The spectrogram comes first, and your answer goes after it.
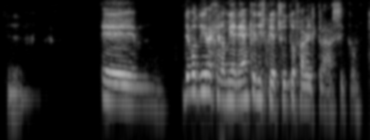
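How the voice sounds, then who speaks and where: This man's pitch is fairly high and varies in an ordinary way. He keeps a moderate pace, broken by long, frequent pauses. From Sardinia, Cagliari. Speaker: career trainer. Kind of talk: interview.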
